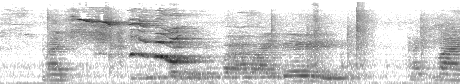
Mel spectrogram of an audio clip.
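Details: Little puppy standing on two legs, begging its owner not to leave: a high, drawn-out whine sliding downward over about a second, followed by a person talking softly in Khmer.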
